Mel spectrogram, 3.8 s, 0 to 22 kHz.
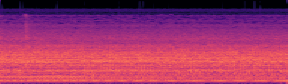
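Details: Briggs & Stratton vertical-shaft generator salvaged from the tip, powering an 850 W drill and roughly 200 W floodlight: loud, steady drone with even low throb, never hunts or stumbles; carries the electrical load cleanly.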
